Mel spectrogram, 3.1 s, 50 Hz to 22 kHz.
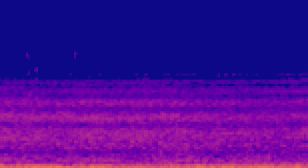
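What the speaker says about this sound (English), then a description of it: "Ryanair coming in from Malaga." A Ryanair Boeing 737 arriving at Stansted from Malaga produces a steady, distant low roar of jet engines that holds without change throughout.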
